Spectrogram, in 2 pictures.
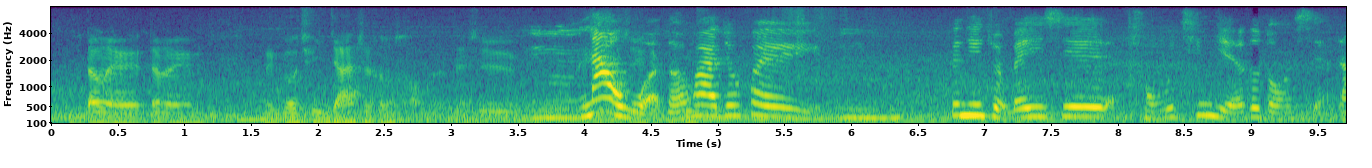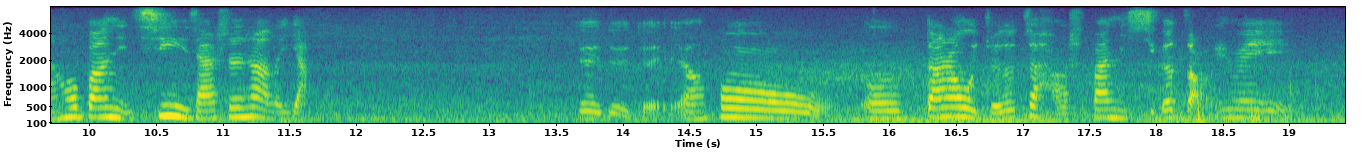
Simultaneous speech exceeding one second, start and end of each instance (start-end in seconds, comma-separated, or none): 3.6-5.0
